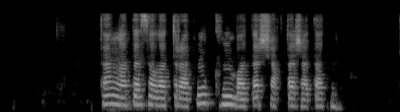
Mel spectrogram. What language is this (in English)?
Kazakh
